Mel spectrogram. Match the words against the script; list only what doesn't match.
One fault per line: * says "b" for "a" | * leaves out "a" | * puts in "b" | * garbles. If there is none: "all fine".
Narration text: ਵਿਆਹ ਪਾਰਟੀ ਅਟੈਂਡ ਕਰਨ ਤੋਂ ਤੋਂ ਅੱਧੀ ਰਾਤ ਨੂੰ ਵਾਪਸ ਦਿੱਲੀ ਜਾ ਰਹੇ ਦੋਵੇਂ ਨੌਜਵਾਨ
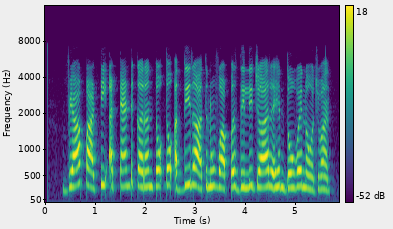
all fine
